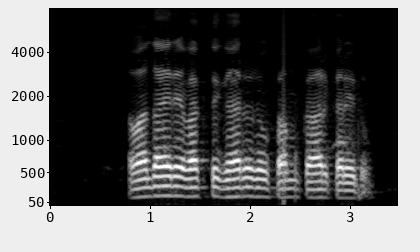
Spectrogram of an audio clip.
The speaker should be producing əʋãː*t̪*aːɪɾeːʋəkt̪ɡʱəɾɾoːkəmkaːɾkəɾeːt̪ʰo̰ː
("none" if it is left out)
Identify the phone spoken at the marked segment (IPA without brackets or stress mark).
d̪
